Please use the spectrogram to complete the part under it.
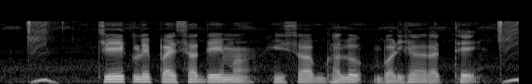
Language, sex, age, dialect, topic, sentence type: Chhattisgarhi, male, 18-24, Eastern, banking, statement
